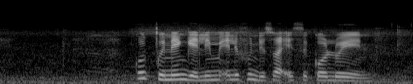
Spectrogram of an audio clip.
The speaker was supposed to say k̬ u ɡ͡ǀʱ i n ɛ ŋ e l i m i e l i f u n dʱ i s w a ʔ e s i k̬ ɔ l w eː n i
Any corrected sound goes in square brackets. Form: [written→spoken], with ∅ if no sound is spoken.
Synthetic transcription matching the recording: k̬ u ɡ͡ǀʱ i n ɛ ŋ e l i m i e l i f u n dʱ i s w a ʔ e s i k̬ ɔ l w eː n i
